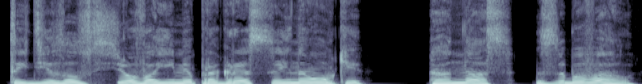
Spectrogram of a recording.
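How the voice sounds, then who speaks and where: A man reading a novel aloud and voicing an earnest, reproachful wife and mother in a raised, softened voice. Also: animated, a little slow, dry recording, clean studio sound. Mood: pleading, reproachful. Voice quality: soft, raised pitch for a woman. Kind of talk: audiobook character reading.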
